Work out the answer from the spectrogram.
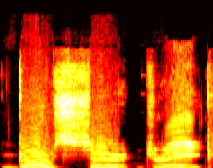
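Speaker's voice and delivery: loud, very mocking, jeering sneering taunt. A voice is suddenly heard in the story calling out, very mocking. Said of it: "in a very mocking voice".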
